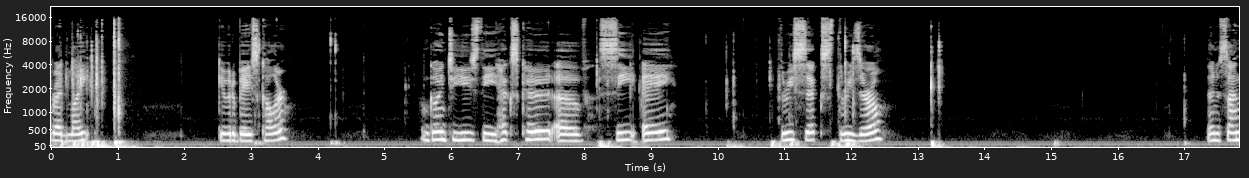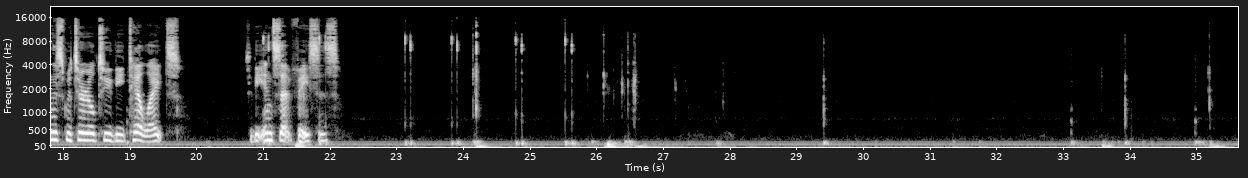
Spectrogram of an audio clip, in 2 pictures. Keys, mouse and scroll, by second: 0.0-0.5 typing, 0.8 Return, 2.9 click, 8.0 c, 10.6 KP_3, 16.8-19.2 middle drag, 19.6-20.8 scroll up 1, 20.8 right click, 21.7 shift+right click, 22.9 shift+right click, 23.6 shift+right click, 24.6 click, 26.3 alt+a, 29.2 middle click, 30.2-33.2 middle drag, 33.7 shift+middle click.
